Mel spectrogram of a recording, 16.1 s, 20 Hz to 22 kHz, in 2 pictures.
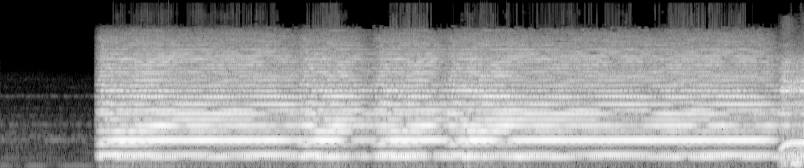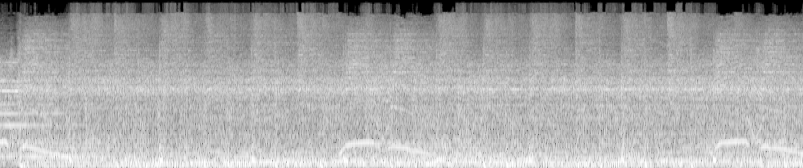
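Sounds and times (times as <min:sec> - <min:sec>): train horn chord: 0:00.9 - 0:15.7.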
